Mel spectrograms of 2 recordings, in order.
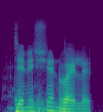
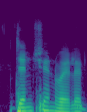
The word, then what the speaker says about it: gentian violet: So 1% glacial acetic acid, Genesian Genesian violet. Gentian violet, ma'am.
